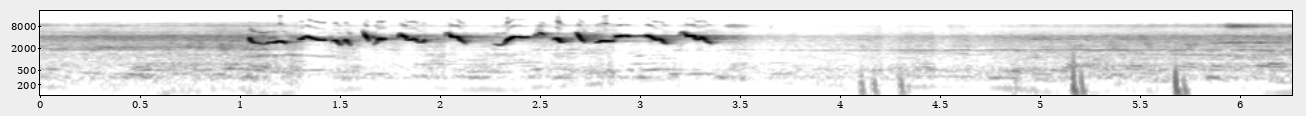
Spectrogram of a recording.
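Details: Lemon-bellied white-eye from Lombok giving a challenging call meant to provoke other birds to answer: a rapid run of high, sharply zigzagging chirps lasting over two seconds, then quiet with a few faint clicks and a steady background hiss.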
